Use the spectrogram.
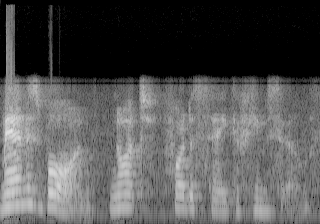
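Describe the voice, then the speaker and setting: Over noticeable background noise, a speaker with a non-native accent uses ordinary pitch variation. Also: woman. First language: not English. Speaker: spiritual video maker. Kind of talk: reading aloud. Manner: slow; soft-spoken.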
